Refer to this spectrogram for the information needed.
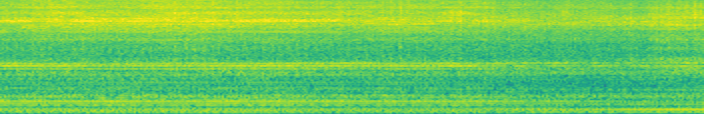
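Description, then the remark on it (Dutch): A small aircraft's engine drones steadily in flight over the Oldermaten nature area east of Zwartsluis, Netherlands, near the Roveen measurement site. It is a loud, constant low hum with a steady harmonic whine above it, holding the same pitch and level throughout with no voices. “We vliegen nu over de Oldermaten, een natuurgebiedje.”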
